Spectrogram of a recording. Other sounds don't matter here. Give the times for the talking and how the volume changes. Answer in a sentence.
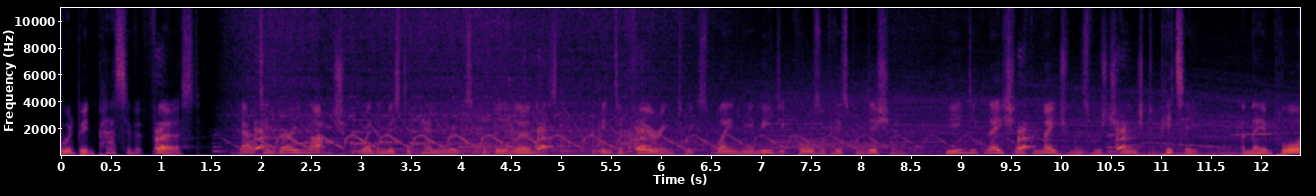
The talking can be heard from 0.0 to 12.3 s, at a steady volume.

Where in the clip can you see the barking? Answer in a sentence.
The barking can be heard from 0.9 to 2.1 s, from 4.8 to 6.0 s and from 9.6 to 10.8 s.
